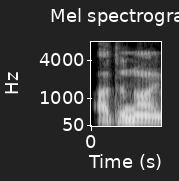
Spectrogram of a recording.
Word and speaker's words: Adonai: Another way is Adonai, which means something like my Lord.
